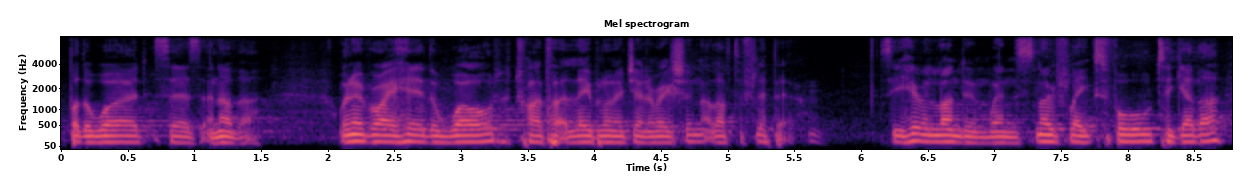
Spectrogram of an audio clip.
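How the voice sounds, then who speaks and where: A man's voice: medium pitch, darkish tone. Man preaching in a reverberant hall. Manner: preacherly, builds to emphatic rhetorical peaks. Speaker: youth ministry leader. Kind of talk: conference talk, then hosting a panel. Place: large concert hall on stage. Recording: large hall with long reverb.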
